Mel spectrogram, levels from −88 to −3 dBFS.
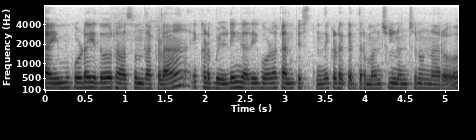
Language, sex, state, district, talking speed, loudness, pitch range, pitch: Telugu, female, Andhra Pradesh, Sri Satya Sai, 185 wpm, -17 LUFS, 155-175 Hz, 165 Hz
